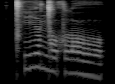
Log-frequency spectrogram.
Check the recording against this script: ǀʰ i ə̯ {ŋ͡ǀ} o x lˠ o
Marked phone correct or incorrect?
correct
